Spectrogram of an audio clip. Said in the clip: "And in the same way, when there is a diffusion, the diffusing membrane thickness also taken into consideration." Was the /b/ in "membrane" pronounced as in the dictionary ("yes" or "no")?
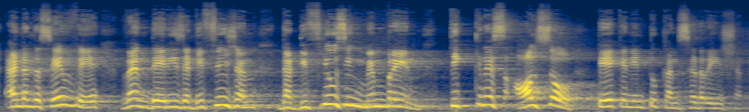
yes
